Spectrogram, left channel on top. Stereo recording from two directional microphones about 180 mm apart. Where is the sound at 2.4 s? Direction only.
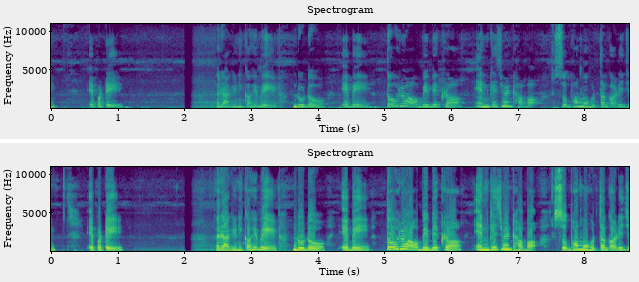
45° right (ahead or behind).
